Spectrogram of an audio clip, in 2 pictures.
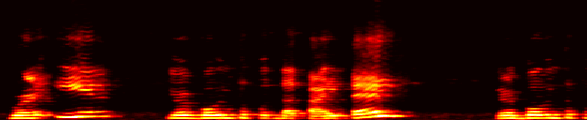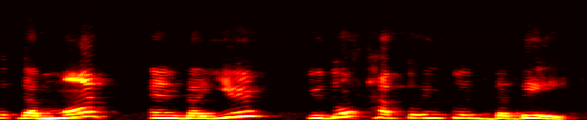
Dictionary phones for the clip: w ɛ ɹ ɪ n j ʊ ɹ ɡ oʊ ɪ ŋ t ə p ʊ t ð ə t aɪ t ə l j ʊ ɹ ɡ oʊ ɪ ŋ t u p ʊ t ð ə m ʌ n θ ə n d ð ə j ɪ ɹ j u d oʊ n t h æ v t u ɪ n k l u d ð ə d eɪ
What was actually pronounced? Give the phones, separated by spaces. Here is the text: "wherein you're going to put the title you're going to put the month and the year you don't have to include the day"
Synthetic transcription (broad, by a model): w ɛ ɹ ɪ n j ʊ ɹ ɡ oʊ ɪ ŋ t ə p ʊ t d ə t aɪ t ə l j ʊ ɹ ɡ oʊ ɪ ŋ t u p ʊ t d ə m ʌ n t ə n d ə j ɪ ɹ j u d oʊ n t h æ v t u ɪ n k l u d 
